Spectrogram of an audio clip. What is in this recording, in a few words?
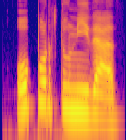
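"oportunidad", female, Spanish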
